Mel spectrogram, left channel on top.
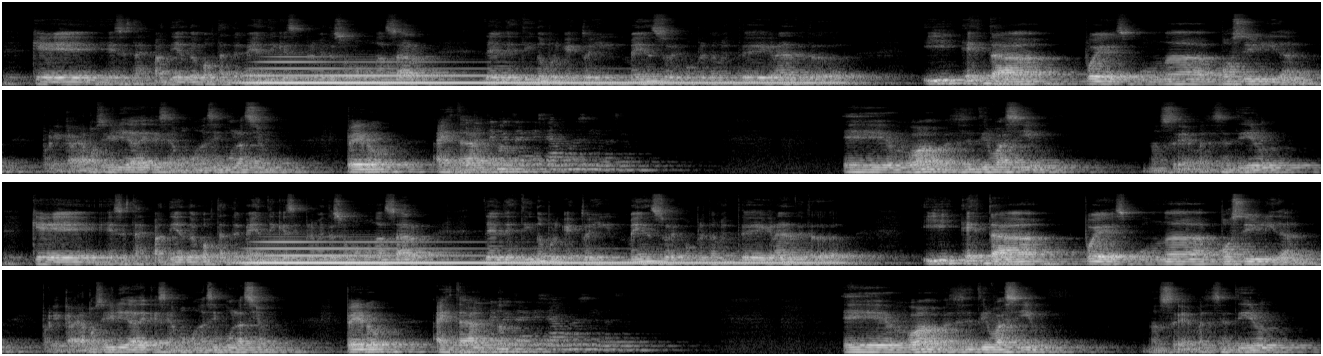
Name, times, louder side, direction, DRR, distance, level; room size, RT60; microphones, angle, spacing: voice 1, 0.3-4.2 4.8-8.4 9.2-10.4 10.8-13.0 13.6-15.9 16.6-17.0 17.5-18.2 21.6-23.6 24.6-25.8, right 2 dB, 80° right, -1 dB, 1.4 m, -21 dB
Wind instrument woodwind instrument, 2.2-8.4, right 1 dB, 35° right, 1.1 m, -18 dB
voice 2, 17.7-19.5, equal, 15° left, -5 dB, 1.7 m, -31 dB
8.3 x 5.7 x 2.7 m, 1.3 s
head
